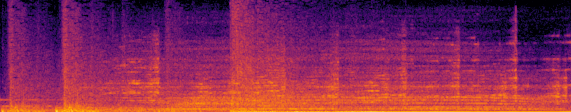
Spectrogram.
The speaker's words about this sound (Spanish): La extraña luz se apagó después de unos segundos, pero un sonido como de mil truenos, la explosión de una bomba, gritos y gritos de desesperación mezclados con alaridos incomprensibles retumbaron en los oídos de la ciudad, de todo el país.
